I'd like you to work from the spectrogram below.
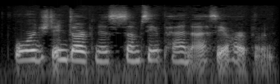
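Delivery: ordinary talk, nothing marked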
